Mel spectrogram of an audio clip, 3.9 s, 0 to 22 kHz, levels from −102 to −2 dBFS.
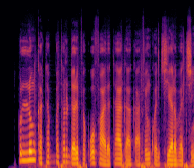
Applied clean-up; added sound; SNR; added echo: neural mask model DeepFilterNet 3.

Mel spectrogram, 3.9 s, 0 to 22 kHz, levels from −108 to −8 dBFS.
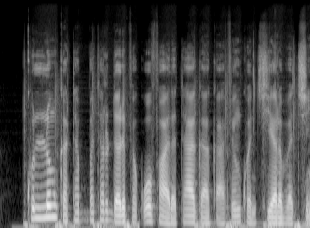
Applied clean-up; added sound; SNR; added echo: none; Walk, footsteps; 13 dB; none.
